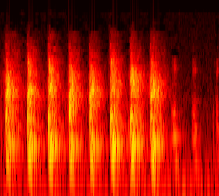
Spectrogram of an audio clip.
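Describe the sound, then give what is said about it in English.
Knuckles rap on a ranch house door in a quick, evenly spaced run of firm knocks that trails off into a few fainter taps. “he rode to the Lazy Inn, dismounted, and rapped on the ranch house door”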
